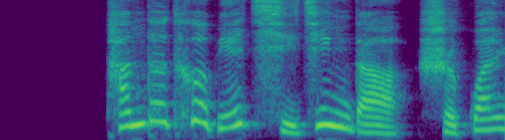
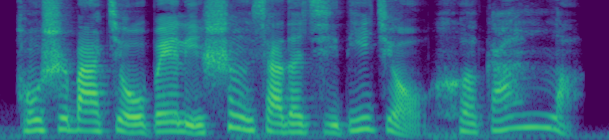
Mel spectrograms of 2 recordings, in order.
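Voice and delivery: ordinary delivery, nothing marked

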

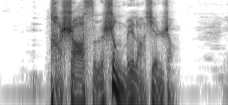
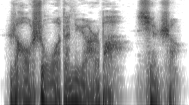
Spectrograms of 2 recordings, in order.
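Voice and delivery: softer, half-whispered plea; in a low voice; 6 semitones lower, 5 dB quieter than usual. A narrator's reading. Father pleads with the doctor for his daughter, whispering. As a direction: beg for your daughter under your breath. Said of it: "维勒夫小声说".

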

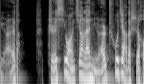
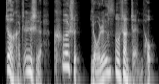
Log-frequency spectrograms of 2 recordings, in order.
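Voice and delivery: ordinary delivery, nothing marked

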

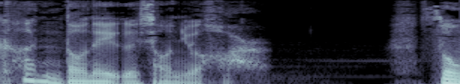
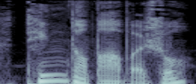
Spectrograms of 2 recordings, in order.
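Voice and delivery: usual speaking voice

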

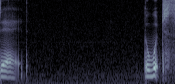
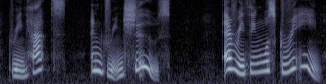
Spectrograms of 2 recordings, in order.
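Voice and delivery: ordinary delivery, nothing marked

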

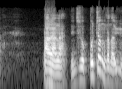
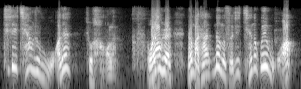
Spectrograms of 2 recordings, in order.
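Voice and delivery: lightly voiced greedy poor guy, higher pitched; a teacher acting out a scheming have-not; greedy wish; 8 semitones higher than usual. (老师扮演贪心的穷小子，声音偏高)

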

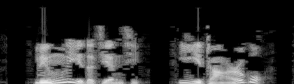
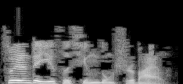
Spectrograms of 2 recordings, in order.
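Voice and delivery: ordinary delivery, nothing marked

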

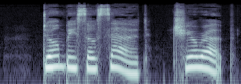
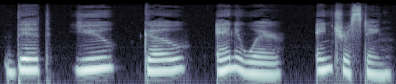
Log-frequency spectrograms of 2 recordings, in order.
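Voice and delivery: slow, careful read-aloud; teacher reading slowly. Shown as a demonstration. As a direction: spell each word out slowly for learners. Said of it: "好，慢慢来读".

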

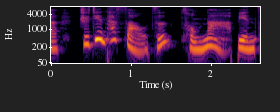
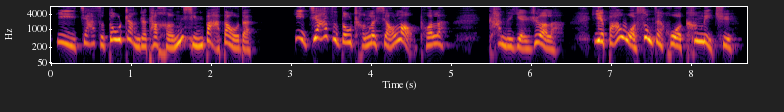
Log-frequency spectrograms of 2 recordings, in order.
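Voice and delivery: scornful scolding, rising higher and louder toward the end; angry cursing; 5 semitones higher, 5 dB louder than usual. A narrator's reading. Maid cursing her meddling sister-in-law, mounting anger. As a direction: lash out, building in fury. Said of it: "指着他骂道".

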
